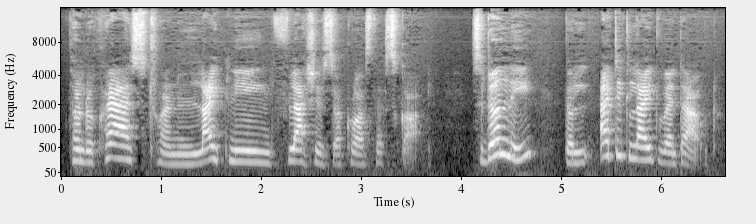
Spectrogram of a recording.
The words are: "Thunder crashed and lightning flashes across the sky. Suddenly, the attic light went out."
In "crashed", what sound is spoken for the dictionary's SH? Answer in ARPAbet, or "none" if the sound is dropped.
S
